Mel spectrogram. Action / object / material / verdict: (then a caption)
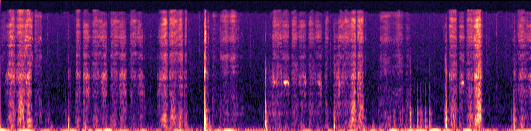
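scrape / steel fountain pen nib on lined writing paper / paper / none. A steel fountain pen nib writes cursive in green ink on a flat sheet of white lined writing paper. The nib makes soft, continuous scratching strokes across the paper, with short pauses and a few sharper ticks between words.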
